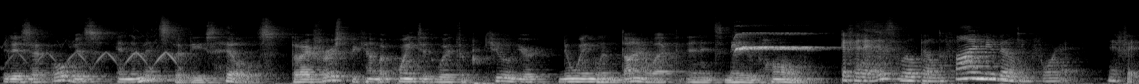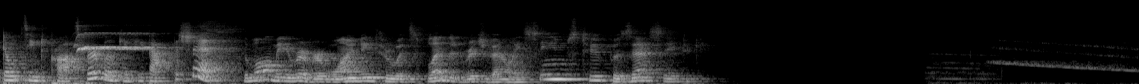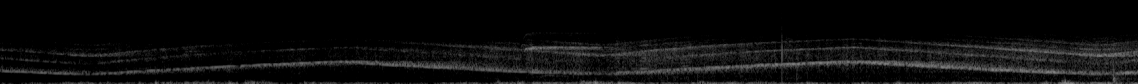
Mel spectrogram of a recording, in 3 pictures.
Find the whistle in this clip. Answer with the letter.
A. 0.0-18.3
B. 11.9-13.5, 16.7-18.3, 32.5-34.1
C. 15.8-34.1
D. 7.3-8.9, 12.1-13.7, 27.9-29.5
D.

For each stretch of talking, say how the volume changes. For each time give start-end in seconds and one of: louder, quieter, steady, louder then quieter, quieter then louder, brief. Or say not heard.
0.0-18.3 steady.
